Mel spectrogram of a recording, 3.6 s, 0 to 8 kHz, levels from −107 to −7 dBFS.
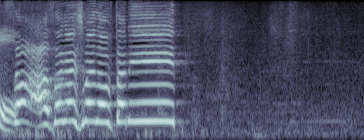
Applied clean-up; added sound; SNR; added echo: none; none; none; none.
